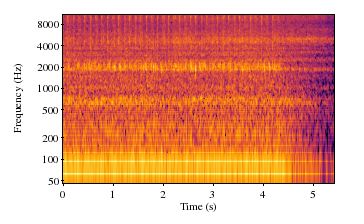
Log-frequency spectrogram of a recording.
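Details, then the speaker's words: Rolls-Royce Silver Shadow II V8, revived after years in a field: uneven shaky thrum of about three beats a second that sags and dies. It won't idle; dirty carburettors with a sticking needle are blamed. "Okay. So, still no idling. So, there's still the problem."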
